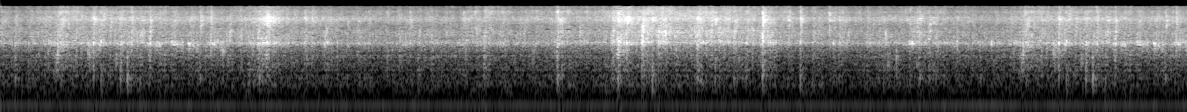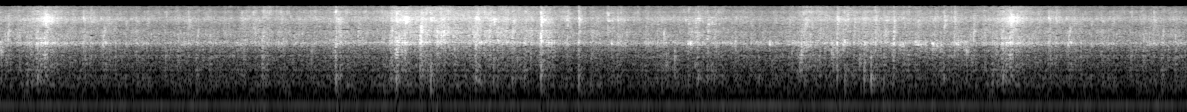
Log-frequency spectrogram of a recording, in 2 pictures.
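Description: Steady sizzling and crackling like food frying in a pan, with scattered louder pops and a faint low hum underneath.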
